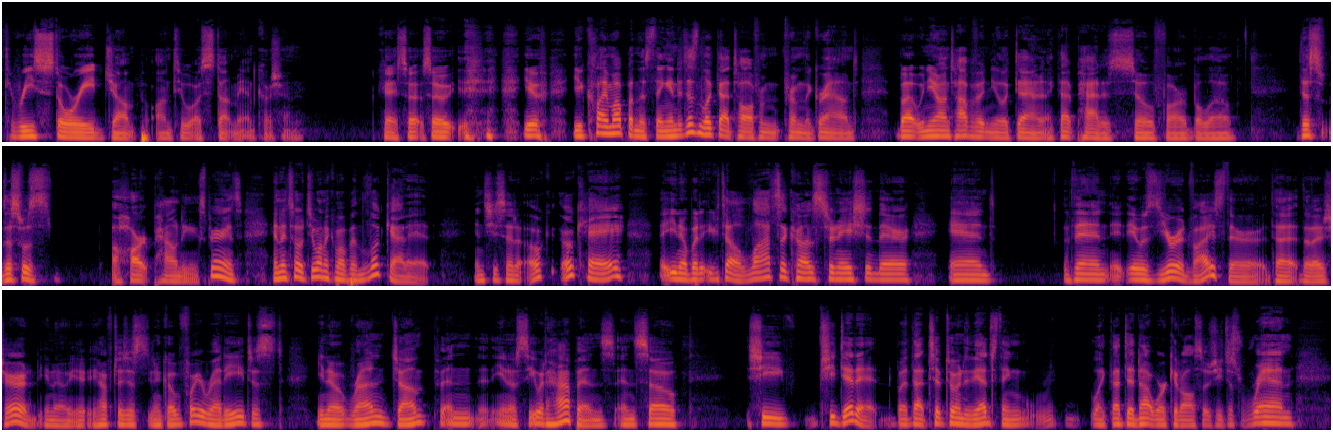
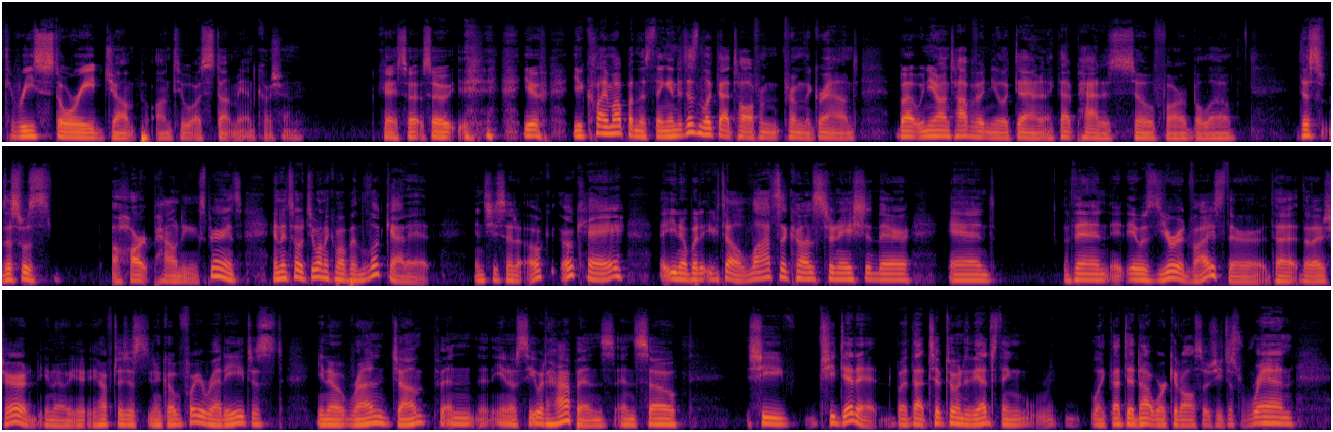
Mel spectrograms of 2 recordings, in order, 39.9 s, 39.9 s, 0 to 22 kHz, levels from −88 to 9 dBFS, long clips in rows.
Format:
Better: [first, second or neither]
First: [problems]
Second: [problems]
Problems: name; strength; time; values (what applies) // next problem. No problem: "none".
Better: neither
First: none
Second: none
